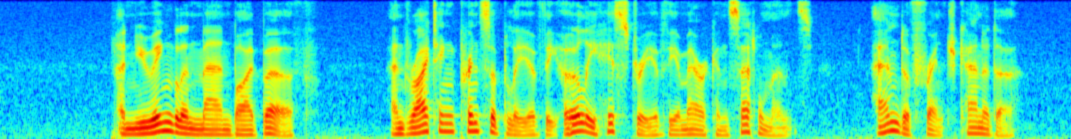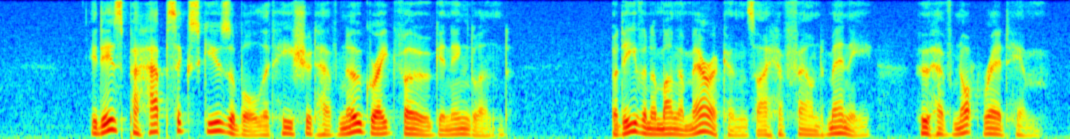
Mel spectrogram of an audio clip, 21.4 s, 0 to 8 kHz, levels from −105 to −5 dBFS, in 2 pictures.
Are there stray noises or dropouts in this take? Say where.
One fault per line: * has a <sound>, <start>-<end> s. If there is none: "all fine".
all fine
